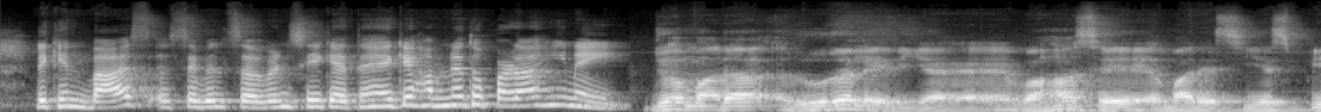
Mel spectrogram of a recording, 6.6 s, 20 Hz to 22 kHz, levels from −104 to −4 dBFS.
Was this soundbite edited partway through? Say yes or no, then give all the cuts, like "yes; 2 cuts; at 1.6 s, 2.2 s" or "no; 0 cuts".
yes; 1 cut; at 3.1 s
